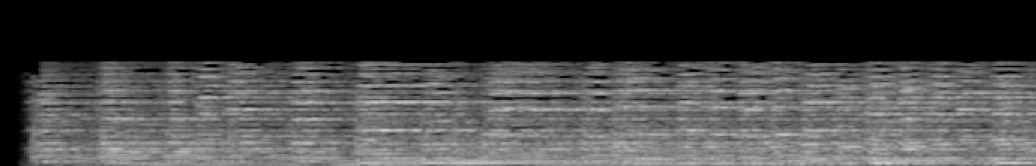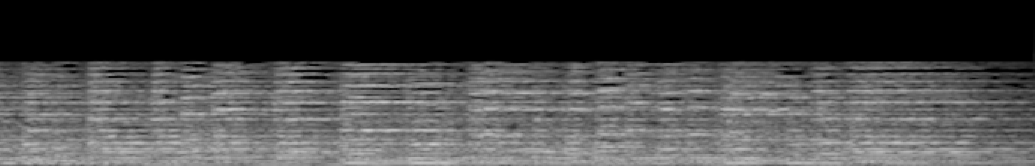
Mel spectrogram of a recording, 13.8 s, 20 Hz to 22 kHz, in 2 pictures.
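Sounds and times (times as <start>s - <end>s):
prelude music: 0.2s - 13.8s.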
